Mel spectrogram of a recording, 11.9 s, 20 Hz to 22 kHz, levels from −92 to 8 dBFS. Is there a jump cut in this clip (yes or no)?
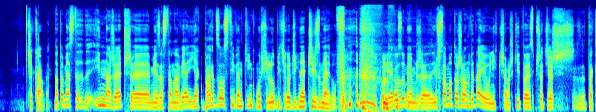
yes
